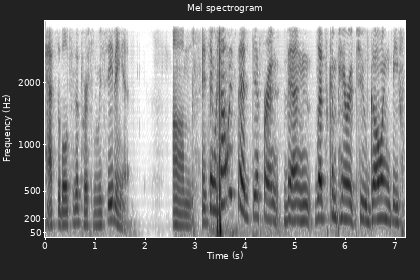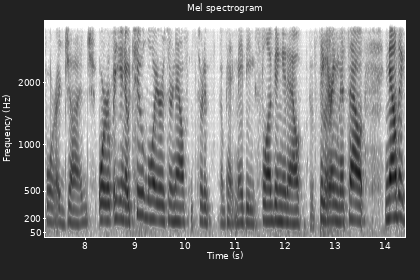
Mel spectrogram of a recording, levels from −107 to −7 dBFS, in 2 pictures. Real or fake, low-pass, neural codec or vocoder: fake; 3.6 kHz; codec, 16 kHz, 4 kbps, X-Codec, WavLM features, trained on Multilingual LibriSpeech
